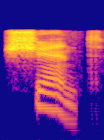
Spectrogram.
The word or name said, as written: shent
